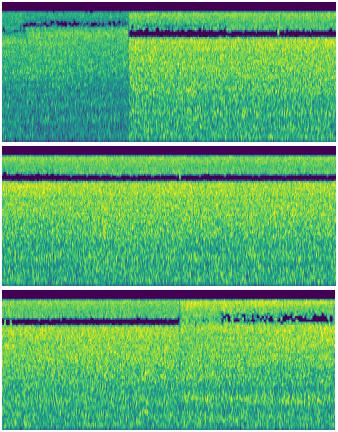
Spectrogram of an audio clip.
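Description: Steady rush of a mountain waterfall's water falling from high up, growing louder about two and a half seconds in.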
